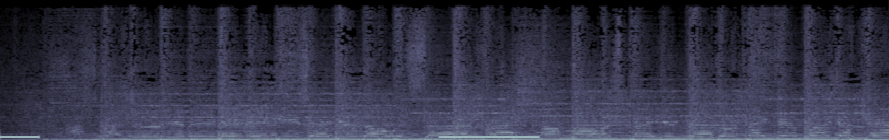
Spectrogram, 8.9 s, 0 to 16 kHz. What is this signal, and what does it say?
Ringback tone (Europe, 425 Hz), with noise.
